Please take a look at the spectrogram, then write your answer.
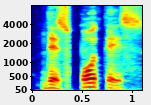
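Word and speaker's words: δεσπότης: Es la palabra griega que se pronuncia despotes.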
